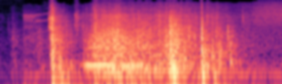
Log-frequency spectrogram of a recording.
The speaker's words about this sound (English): He enters the garage, turns on the light, and closes the door behind him.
